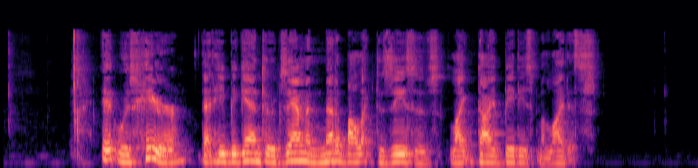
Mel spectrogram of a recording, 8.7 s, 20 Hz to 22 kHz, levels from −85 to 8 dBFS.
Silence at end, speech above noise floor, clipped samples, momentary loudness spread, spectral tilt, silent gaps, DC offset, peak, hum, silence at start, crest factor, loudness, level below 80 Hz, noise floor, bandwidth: 1.3 s; 59 dB; under 0.1%; 12 LU; -6 dB/octave; none; under 0.1%; 0 dBFS; none; 0.9 s; 16 dB; -16 LUFS; -56 dBFS; -74 dBFS; 11.5 kHz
